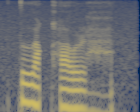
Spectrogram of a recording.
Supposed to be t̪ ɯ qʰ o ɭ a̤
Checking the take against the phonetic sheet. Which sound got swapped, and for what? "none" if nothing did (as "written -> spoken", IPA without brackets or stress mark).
none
